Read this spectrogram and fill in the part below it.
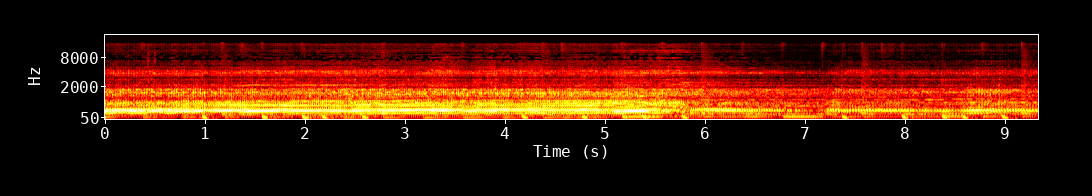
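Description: Honda CRF 150 motorcycle accelerating on an empty mountain-top road in early morning. The engine revs loudly and steadily close by with shifting pitch, then drops back to a lower drone.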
